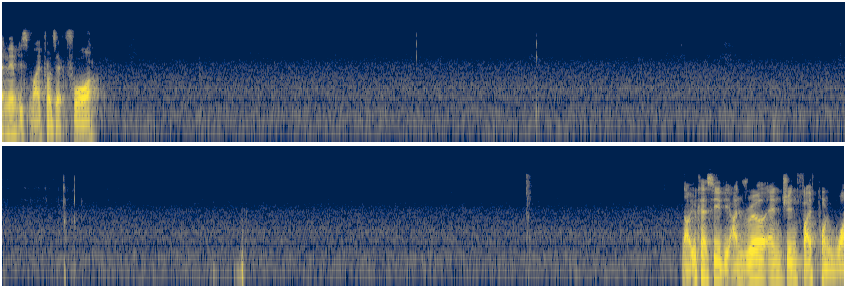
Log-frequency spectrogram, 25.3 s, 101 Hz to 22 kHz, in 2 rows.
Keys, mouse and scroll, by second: 0.8-3.5 drag, 4.0 click.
